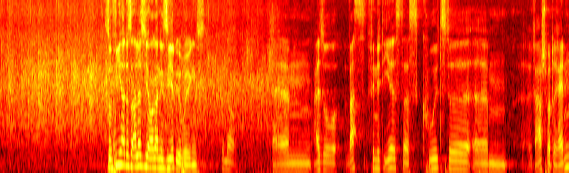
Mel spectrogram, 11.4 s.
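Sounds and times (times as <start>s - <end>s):
audience applause: 0.0s - 6.1s
speech: 2.2s - 4.8s, 5.4s - 11.3s.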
